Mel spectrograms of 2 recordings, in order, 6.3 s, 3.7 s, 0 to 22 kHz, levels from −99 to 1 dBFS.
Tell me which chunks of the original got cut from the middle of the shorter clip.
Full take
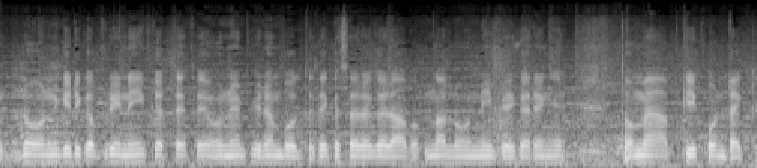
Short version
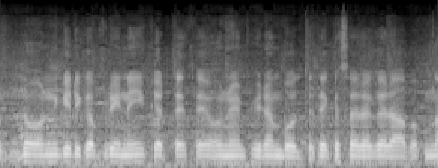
none

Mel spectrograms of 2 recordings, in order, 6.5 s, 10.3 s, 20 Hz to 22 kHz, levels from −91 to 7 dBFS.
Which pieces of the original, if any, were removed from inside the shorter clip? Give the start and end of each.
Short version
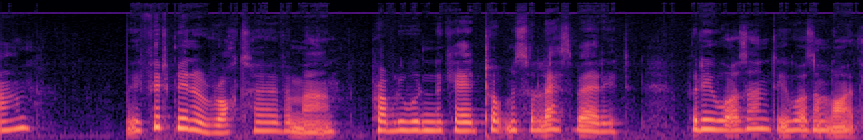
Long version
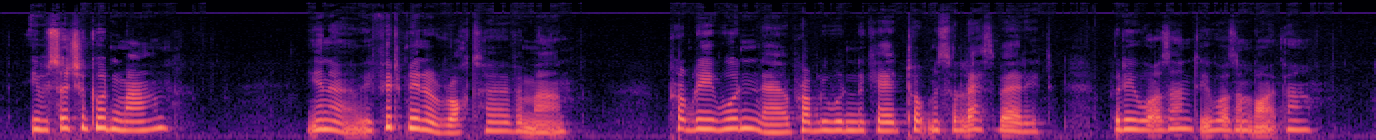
1.9 s to 2.6 s, 4.5 s to 5.9 s

